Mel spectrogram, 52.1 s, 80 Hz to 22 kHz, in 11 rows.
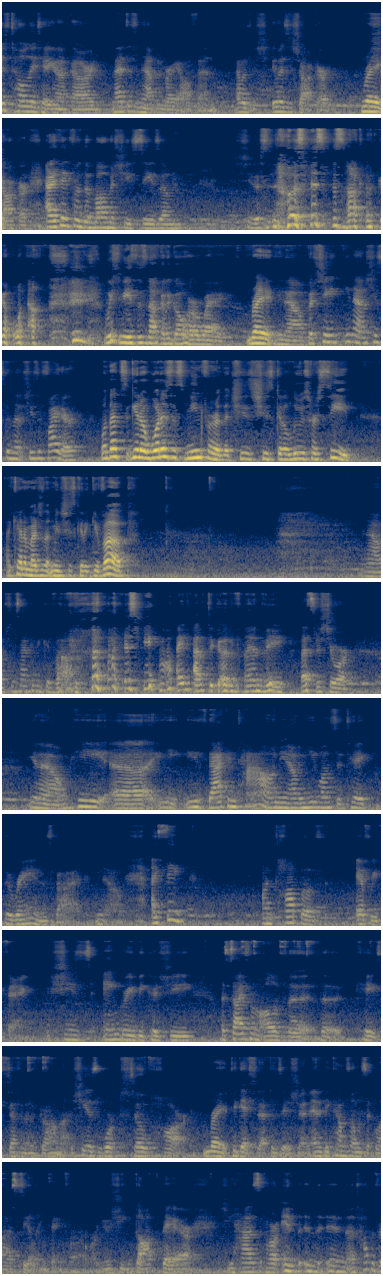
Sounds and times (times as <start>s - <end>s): Speech: 0.0s - 20.7s, 23.4s - 52.1s.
